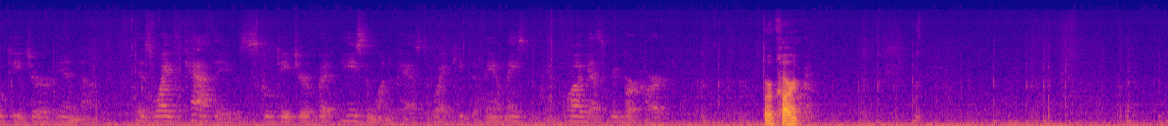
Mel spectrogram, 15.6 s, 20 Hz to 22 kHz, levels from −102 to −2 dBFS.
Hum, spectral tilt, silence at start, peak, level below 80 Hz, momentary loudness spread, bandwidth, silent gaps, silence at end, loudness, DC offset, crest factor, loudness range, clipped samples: none; -7.5 dB/octave; 0 s; -6 dBFS; -48 dBFS; 10 LU; 16 kHz; none; 0 s; -35 LUFS; under 0.1%; 32 dB; 18 LU; under 0.1%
